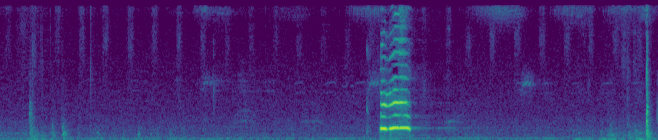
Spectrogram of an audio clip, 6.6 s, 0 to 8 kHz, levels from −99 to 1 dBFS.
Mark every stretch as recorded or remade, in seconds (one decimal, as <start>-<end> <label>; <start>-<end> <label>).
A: 0.0-4.0 recorded; 4.0-4.6 remade; 4.6-6.6 recorded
